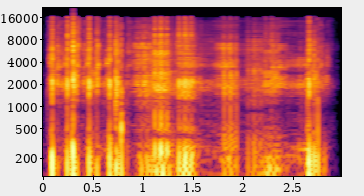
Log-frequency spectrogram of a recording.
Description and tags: manipulated recording of the back of headphones being rubbed together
